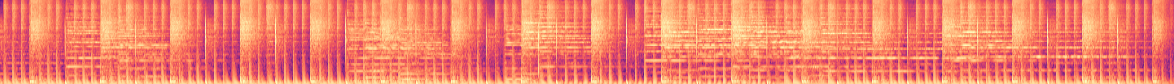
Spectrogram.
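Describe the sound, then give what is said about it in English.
Loud, full-band theme music plays steadily with a thumping bass line and bright layered instruments, driving rhythm throughout and no voices. “Hit the music.”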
